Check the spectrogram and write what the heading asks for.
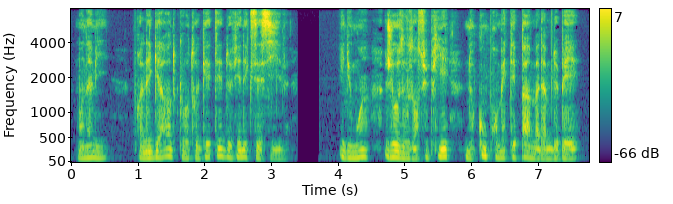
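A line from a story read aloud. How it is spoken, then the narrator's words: Whispered. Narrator (French): lui dis tout bas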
